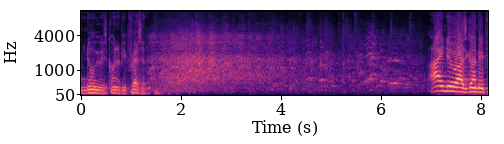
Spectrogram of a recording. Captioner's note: laughter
